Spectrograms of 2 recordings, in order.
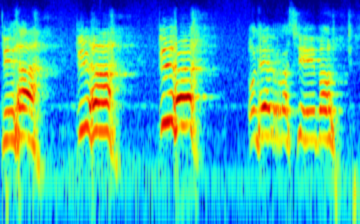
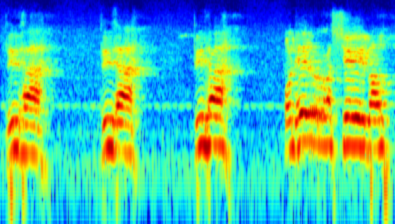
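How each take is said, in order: First: Divine proclamation. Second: Building, slow holy proclamation; seraphs crying out. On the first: Heavenly voice proclaiming holiness, building proclamation. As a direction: swell the holy to a peak. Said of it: "jumalallista ääntä". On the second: Seraphs calling in the temple, building proclamation. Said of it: "kun nämä serafit huutaa". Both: Acted.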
